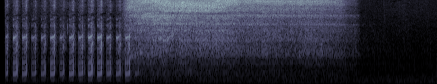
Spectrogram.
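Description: Produced intro of a hip-hop track: a pitched sound stuttering at about twelve pulses a second for just over a second, then a steady hiss that fades out shortly before the end.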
